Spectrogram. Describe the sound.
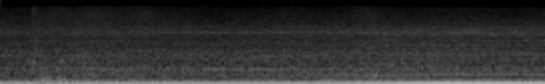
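A forestry harvester driving across a field, its heavy engine giving a steady low drone and deep hum that grows slightly louder toward the end.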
